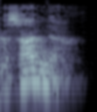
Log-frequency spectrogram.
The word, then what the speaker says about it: lasagna: Como en lasaña. Todos creo que habrán visto que se escribe lasagna y todos decimos lasaña porque los italianos dicen lasaña porque los latinos decían o dirían lasaña.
